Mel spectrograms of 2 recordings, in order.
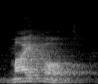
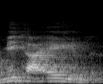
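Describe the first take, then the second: First: Said in the usual way. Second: Mikael said slowly, mee-kha-EL; Hebrew pronunciation. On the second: Shown as a demonstration. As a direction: say Mikael the Hebrew way in three syllables. Hebrew name beside its English form.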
